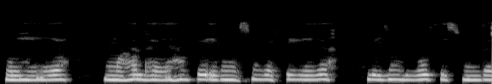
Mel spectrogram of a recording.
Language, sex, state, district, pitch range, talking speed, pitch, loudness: Hindi, female, Bihar, Jahanabad, 210-220 Hz, 180 wpm, 215 Hz, -17 LUFS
